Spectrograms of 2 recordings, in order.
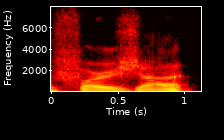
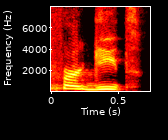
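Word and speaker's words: Fargeat: close yeah we'll take there's no pronunciation on the T but otherwise you the Golden Globes gave her a hard G yeah uh yeah and that is totally incorrect it was horrifying far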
